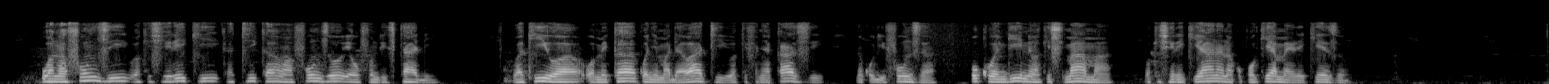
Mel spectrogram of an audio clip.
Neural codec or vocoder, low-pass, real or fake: none; 7.2 kHz; real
